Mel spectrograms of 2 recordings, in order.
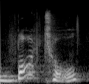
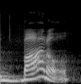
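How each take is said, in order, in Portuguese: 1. É dito com um sotaque não americano. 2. É dito com sotaque americano.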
